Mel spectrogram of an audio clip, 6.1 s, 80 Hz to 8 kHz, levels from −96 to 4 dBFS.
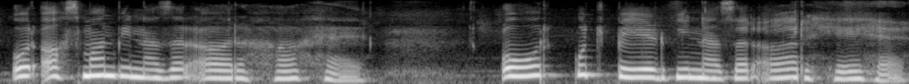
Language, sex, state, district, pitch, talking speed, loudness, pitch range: Hindi, female, Uttar Pradesh, Lalitpur, 240 Hz, 150 wpm, -15 LUFS, 220-275 Hz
